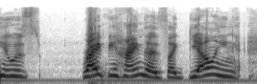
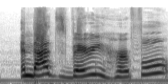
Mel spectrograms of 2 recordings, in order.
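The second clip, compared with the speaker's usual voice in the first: ordinary talk, nothing marked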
